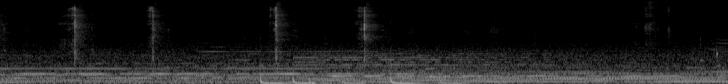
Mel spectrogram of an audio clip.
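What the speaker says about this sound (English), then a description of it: "I like to trim all the way around the edges here." Scissors trimming excess hair around the edges of a doodle dog's paw during grooming, giving several quick, crisp snips spaced irregularly over a steady low background hum.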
